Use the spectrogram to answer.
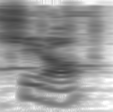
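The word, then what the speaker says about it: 城: after that we have shiro which you have seen in this very series it's the term for castle the strictly Japanese term an accented Uh as a reminder to not be confused with shiro accent on the first syllable which means white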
